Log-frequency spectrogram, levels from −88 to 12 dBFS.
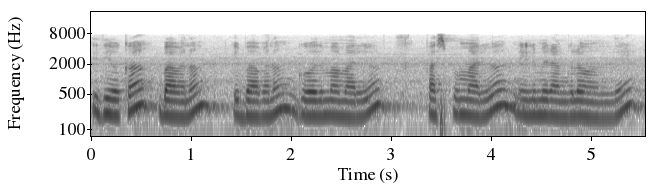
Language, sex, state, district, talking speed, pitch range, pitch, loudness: Telugu, female, Telangana, Mahabubabad, 130 wpm, 185-280 Hz, 200 Hz, -20 LUFS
